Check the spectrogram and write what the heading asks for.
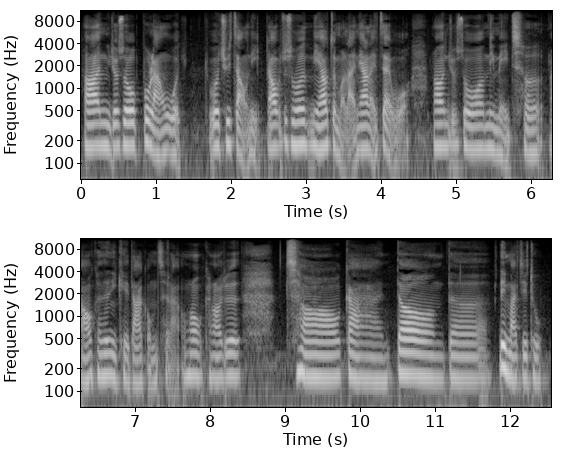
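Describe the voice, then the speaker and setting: A young Taiwanese woman tells a story on a podcast in a lowish voice with a gravelly edge. She acts out her own lines and drops casual curses as she goes. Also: a little fast. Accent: Taiwanese Mandarin. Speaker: podcast co-host.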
